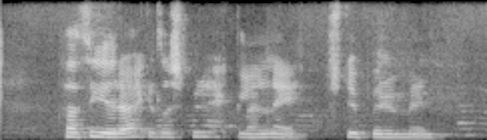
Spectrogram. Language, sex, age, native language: Icelandic, female, 12, Icelandic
